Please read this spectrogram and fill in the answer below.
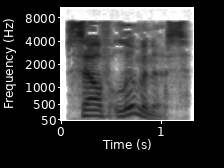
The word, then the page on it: self-luminous: British English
